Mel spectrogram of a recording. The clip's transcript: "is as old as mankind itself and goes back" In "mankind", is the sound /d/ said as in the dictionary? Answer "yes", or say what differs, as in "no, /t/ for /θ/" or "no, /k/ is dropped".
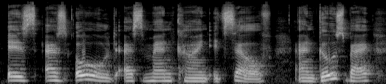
yes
